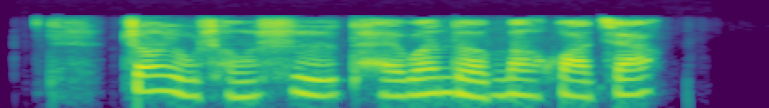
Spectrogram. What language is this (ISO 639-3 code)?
zho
